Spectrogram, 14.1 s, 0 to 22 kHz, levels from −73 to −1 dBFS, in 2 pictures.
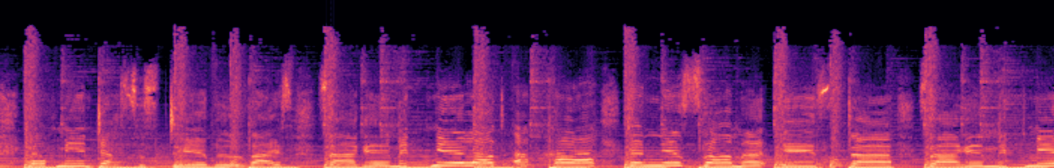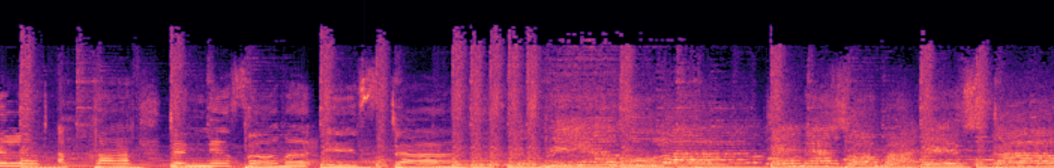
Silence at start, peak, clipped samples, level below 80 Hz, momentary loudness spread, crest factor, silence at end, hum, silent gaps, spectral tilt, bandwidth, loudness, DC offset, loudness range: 0 s; 0 dBFS; under 0.1%; -14 dBFS; 2 LU; 10 dB; 0 s; none; none; -4.5 dB/octave; 19.5 kHz; -12 LUFS; under 0.1%; 1 LU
